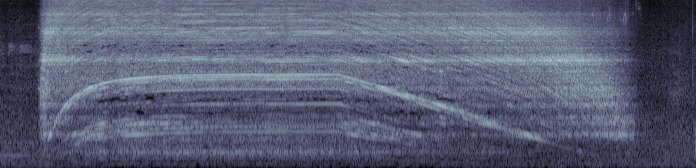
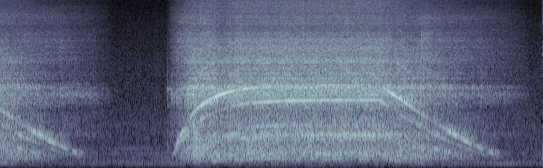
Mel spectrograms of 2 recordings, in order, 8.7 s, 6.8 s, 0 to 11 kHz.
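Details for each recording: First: 2011 Mercedes-Benz C300, cold start complaint: secondary air pump powered directly, high drill-like screech spinning up, holding about seven seconds, winding down; worn pump bearings, jet-engine or circular-saw sound. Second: 2011 Mercedes-Benz C300 secondary air pump, bench-powered after greasing its bearing: spins up to a smooth, steady whir and winds down cleanly, no jet-like roar or grinding; normal pump operation after repair.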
